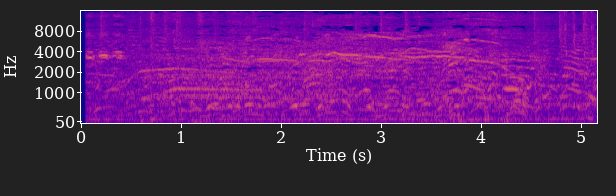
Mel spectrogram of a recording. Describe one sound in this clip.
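A crowd of women shout and chant loudly close by.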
